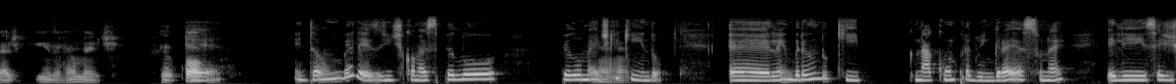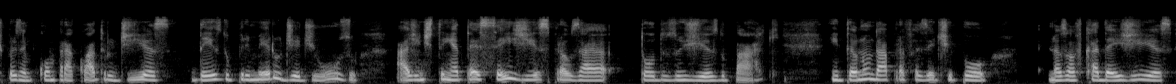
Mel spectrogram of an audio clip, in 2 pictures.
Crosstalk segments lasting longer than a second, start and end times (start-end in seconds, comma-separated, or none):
none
